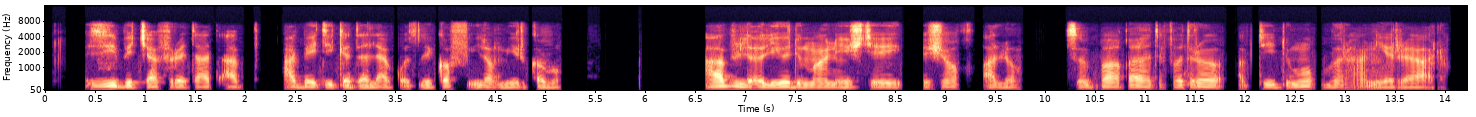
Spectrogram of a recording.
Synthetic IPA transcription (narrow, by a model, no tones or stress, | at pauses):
ʔɨzibɨt͡ʃʼːafɨɾɐt̪ʰat̪aβ | ʕa̰bɐjt̪ʰikʼɐt̪ʼɐlakʼo̰t͡sʼlikʰofʔḭlo̞mjɪɾɨkʰːɐβu | ʔaβlɨʕlijud̪ɨmːanɨɨʃt̪ʰɐjʔɨʃoxa̰lːo̞ | t͡sʼɨbaqʼɐt̪ʰɐfɐt̪ʼɾoʔa̰βt̪ʰid̪ɨmuqʼbɨɾha̰njɛɾɐa̰lːo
